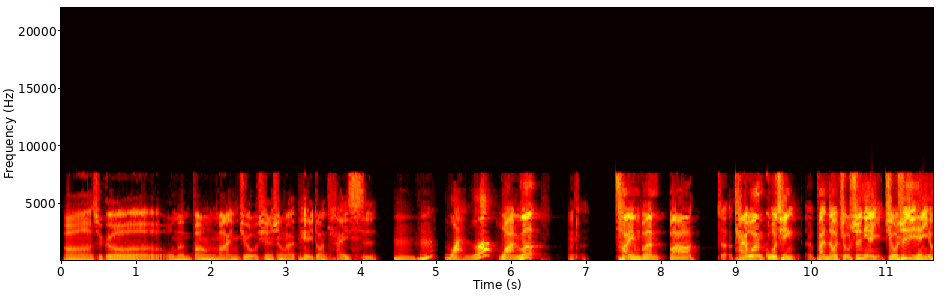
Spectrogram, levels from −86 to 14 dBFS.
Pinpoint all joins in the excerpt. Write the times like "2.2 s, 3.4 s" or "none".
5.1 s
